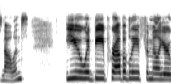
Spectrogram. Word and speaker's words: New Orleans: And if you have ever been down to New Orleans, or actually the proper way to say it, if you're from there, is Nolens, you would be probably familiar with a beignet, which is traditionally really a fried dough.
